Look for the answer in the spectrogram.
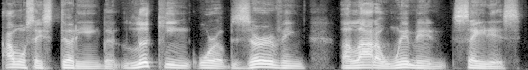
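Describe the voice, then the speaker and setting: A man's voice: fairly low pitch, measured pace, darkish tone, dry recording, studio quality. A man co-hosting a podcast in casual debate, insistent and slangy, repeating his points for emphasis. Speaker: podcast co-host.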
